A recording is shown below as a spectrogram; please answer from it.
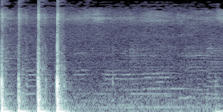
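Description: Clear acrylic stamp block with a photopolymer stamp tapped onto an ink pad, inking the stamp. There are four quick taps about five a second, then they stop.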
